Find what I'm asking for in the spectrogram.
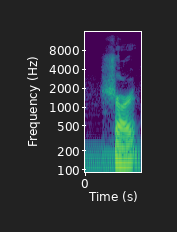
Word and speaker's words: sure: Fijaros la pronunciación. Sure. Sure. Es una SH. Cuando tenemos una S y una U, normalmente se genera ese SH. Sure. Sure. Y con la R parece una O prácticamente.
